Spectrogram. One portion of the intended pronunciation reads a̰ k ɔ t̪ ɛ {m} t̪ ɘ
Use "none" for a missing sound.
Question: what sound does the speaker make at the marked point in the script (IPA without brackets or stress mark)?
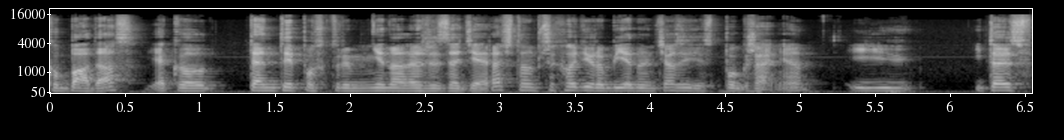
n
